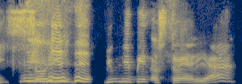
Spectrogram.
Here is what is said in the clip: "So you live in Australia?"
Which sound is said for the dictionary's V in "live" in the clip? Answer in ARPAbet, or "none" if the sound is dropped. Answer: P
